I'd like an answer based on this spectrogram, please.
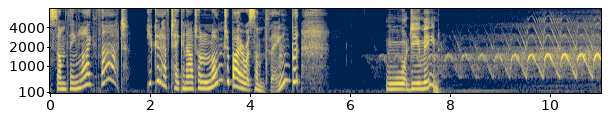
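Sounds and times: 
speech: 0.0s - 5.4s, 6.7s - 7.9s
siren sound effect in a rapid yelping pattern: 6.2s - 11.0s.

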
